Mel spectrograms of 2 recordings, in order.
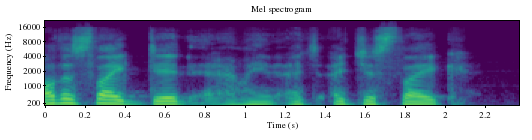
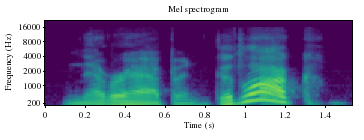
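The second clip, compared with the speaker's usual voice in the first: normal talking voice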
